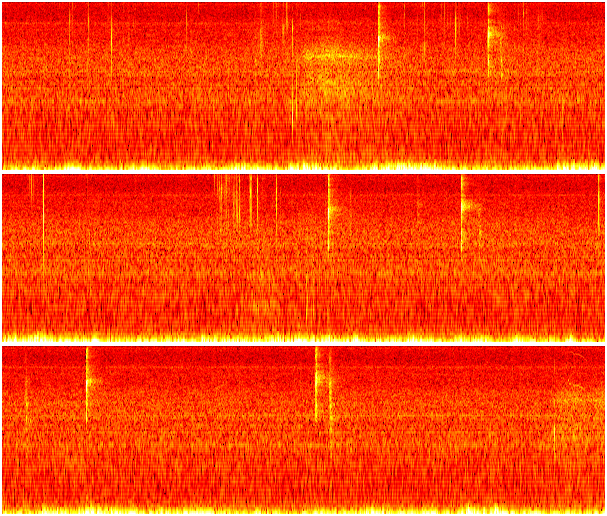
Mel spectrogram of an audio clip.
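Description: Computer mouse clicking: a dozen or so single sharp clicks at irregular intervals, over a faint low rumble.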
